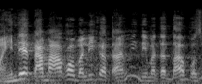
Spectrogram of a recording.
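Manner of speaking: high, loud stubborn insisting; mock quarrel. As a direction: insist like a child who won't back down. Arguing sibling voiced in story. (parang batang nakikipagtalo, malakas at mataas)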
